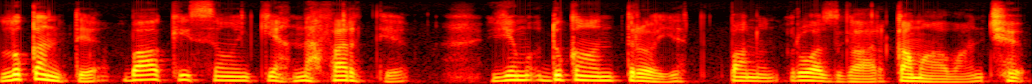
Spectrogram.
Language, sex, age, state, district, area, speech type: Kashmiri, male, 45-60, Jammu and Kashmir, Budgam, rural, spontaneous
